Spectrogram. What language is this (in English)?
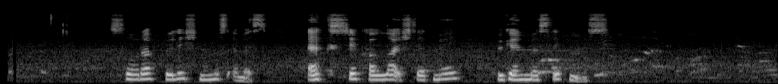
Uyghur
